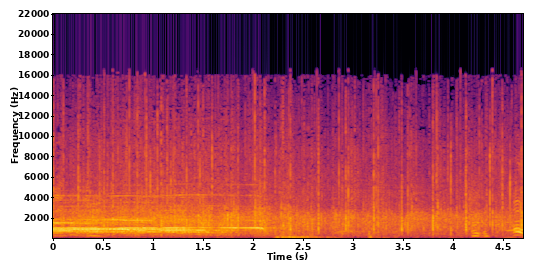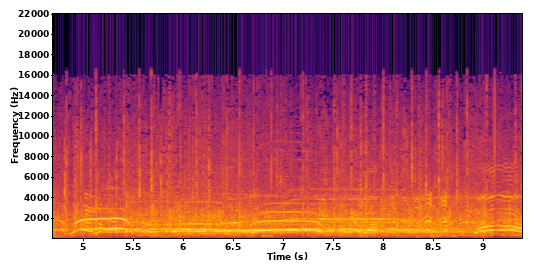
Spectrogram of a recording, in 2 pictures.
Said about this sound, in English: Okay. Yeah, keep clapping.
